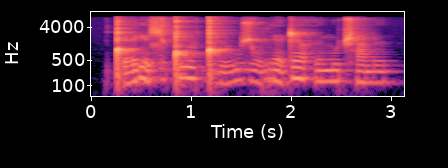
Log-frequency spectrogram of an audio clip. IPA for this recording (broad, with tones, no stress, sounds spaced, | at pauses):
ǃʼ ɛ˩˥ ɾʲ ɛ˧˩˧ ɕ ɘ˧ ǃ u˥˧ ɹ ɡ͡ǃ ɘ˧˩˧ ɹ u˥˧ ʒ o˧˩˧ r ɛ˧˩˧ ʈ ɛ˥˧ ɐ̯ h ɘ˧ n̪ u˧ ʈ͡ʂʰ a˧ n̪ ɘ˧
